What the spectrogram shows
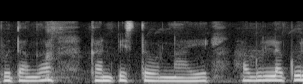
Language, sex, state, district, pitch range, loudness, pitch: Telugu, female, Andhra Pradesh, Sri Satya Sai, 165-185 Hz, -16 LUFS, 175 Hz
